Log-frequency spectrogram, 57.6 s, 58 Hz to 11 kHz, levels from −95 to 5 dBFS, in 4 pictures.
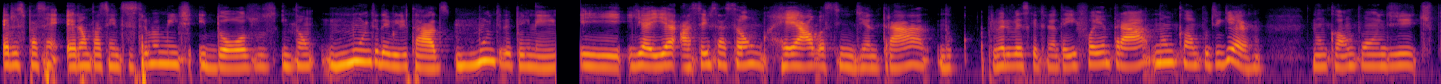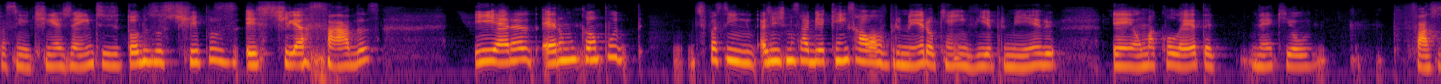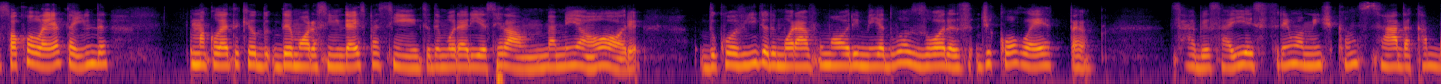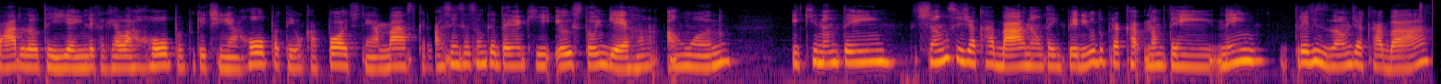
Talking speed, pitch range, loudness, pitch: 160 wpm, 180-210 Hz, -26 LUFS, 190 Hz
